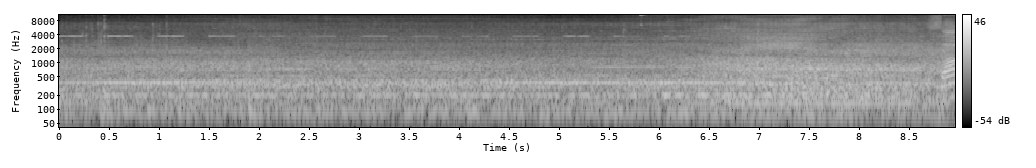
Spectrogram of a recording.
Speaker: that's left you hear that beeping on that skid ster got a battery problem every time it'll cut off and he have to jump it off with a battery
